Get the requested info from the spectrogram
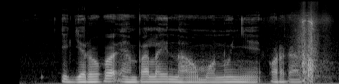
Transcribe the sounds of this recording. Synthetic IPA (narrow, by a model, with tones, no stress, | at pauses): i˨ɡe˨ɾo˦kɔ˦ʔɛ˨mpa˦la˦i˦na˨ɔ̰˨mo˨nu˦ɲḛ˨ɔ˦ɾka˨s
